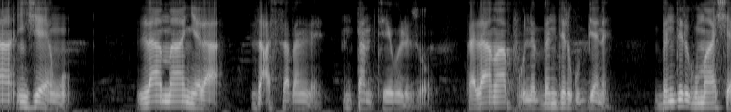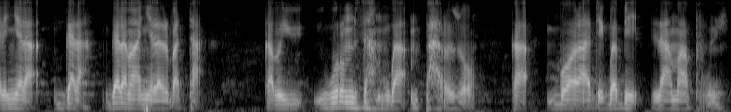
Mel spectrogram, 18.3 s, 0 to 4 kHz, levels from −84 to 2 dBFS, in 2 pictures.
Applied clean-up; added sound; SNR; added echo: none; none; none; none.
